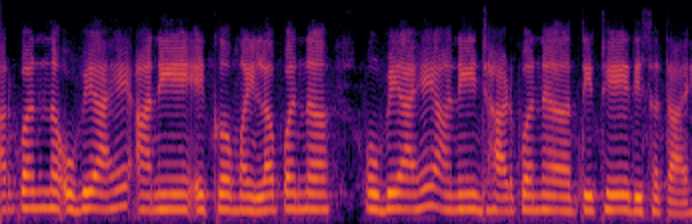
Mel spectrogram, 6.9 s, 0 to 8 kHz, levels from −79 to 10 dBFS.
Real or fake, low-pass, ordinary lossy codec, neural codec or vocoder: fake; 7.2 kHz; Opus, 32 kbps; codec, 16 kHz, 4.8 kbps, FACodec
